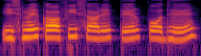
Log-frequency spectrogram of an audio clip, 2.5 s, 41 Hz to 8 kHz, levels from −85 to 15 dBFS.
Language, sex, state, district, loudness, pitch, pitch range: Hindi, male, Bihar, Patna, -16 LUFS, 230 Hz, 220-245 Hz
